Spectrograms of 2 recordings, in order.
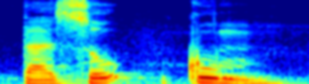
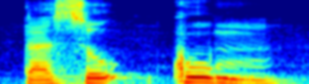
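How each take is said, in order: The two takes are said the same way.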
